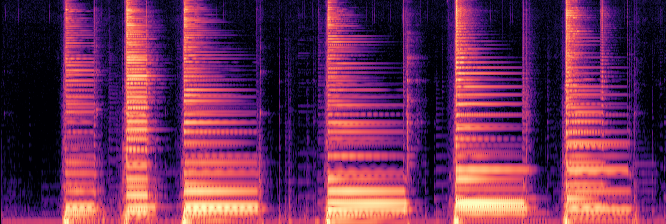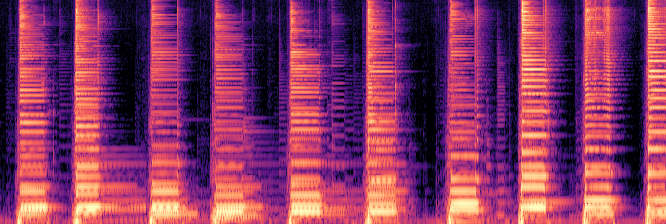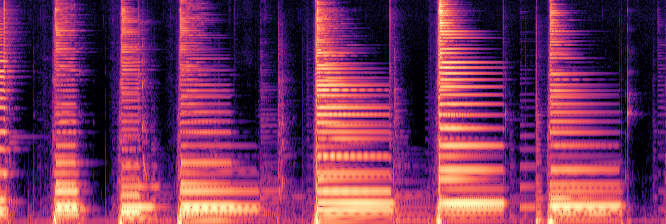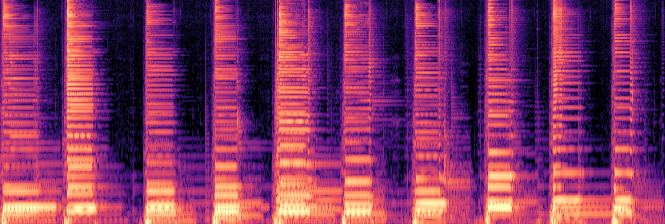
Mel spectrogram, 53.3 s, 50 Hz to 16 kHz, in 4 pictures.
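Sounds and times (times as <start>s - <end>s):
sad guitar chords: 1.0s - 53.2s.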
